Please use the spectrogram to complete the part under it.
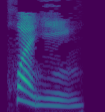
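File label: "幻影", Mandarin Chinese; chinese-flashcards; hsk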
